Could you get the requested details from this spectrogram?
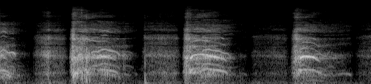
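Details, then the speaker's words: Imitated wheezy cough demonstrated for homeopathic remedy differentiation, wheeze said to be relieved by expectoration: three harsh, whistling cough bursts with wheezy breaths between them. "in idiotic tone you have a very wheezy type of a cuff so"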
